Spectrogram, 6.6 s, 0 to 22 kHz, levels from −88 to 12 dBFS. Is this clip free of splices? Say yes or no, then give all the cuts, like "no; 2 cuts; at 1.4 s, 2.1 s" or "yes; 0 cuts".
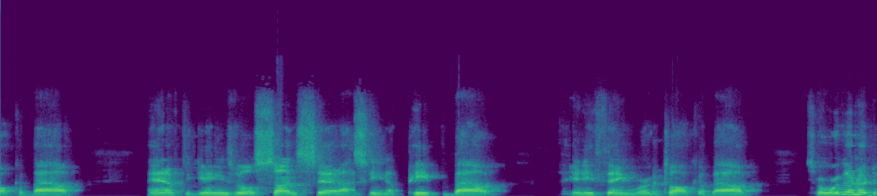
no; 4 cuts; at 1.4 s, 2.6 s, 4.2 s, 4.9 s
